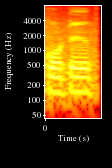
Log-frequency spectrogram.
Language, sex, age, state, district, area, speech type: Malayalam, male, 45-60, Kerala, Kottayam, urban, spontaneous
